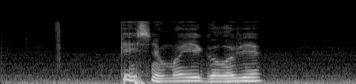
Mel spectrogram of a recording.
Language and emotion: Russian, sad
